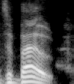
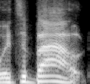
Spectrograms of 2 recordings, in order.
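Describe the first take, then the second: First: About is said with a Canadian accent. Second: About is said with an Oklahoma accent.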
